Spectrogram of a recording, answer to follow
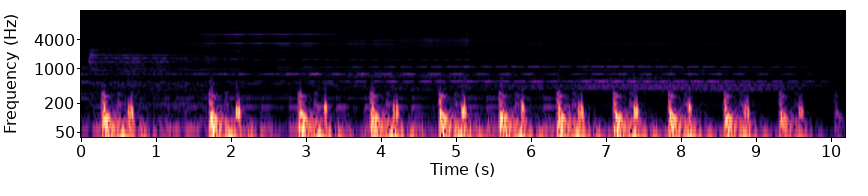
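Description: Film-score heartbeat effect: doubled low thumps that come faster and faster, from about one beat a second to about two, over a steady droning chord. A sudden hit opens it.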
